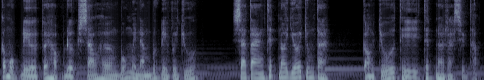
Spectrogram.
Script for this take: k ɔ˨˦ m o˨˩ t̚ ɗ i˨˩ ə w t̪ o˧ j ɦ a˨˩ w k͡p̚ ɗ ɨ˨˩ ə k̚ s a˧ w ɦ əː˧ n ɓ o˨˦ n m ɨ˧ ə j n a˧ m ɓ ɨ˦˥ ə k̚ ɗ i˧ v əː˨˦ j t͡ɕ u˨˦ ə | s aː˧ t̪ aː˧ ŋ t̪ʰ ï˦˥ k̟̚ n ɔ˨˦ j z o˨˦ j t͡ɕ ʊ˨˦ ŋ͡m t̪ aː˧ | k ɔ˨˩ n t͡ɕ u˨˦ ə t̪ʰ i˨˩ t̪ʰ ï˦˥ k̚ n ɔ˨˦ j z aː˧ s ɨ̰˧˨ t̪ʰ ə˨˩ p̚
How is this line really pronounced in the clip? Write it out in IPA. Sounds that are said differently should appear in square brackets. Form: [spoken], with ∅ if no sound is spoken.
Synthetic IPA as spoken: k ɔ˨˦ m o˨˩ t̚ ɗ i˨˩ ə w t̪ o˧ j ɦ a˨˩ w k͡p̚ ɗ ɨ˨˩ ə k̚ s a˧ w ɦ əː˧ n ɓ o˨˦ n m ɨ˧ ə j n a˧ m ɓ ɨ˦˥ ə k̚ ɗ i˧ v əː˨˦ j t͡ɕ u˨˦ ə | s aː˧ t̪ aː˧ ŋ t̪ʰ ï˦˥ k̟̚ n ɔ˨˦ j z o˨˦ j t͡ɕ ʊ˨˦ ŋ͡m t̪ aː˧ | k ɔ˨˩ n t͡ɕ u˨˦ ə t̪ʰ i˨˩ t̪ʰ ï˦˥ k̚ n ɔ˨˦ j z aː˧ s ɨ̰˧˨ t̪ʰ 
